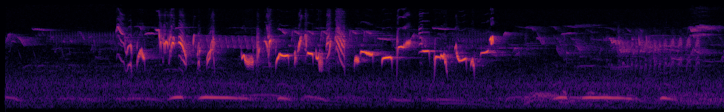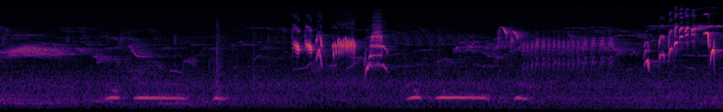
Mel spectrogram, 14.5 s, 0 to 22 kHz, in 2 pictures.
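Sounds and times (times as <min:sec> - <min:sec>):
Eurasian blackcap Sylvia atricapilla song: 0:00.1 - 0:14.4.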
